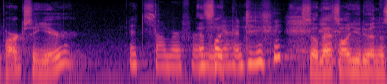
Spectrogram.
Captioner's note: giggles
